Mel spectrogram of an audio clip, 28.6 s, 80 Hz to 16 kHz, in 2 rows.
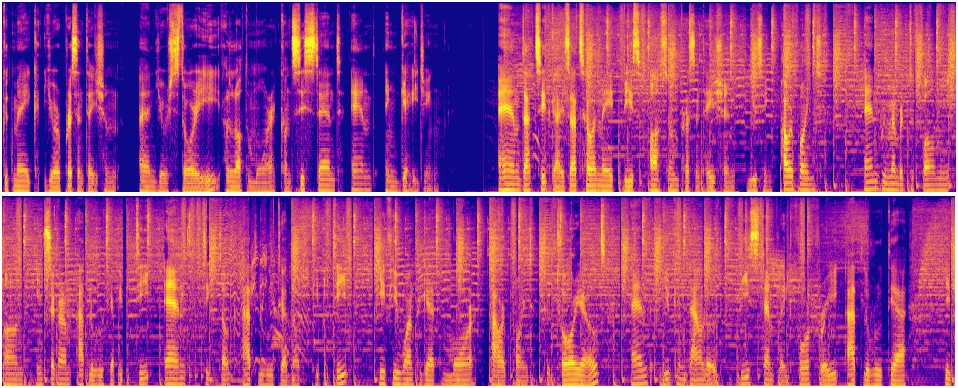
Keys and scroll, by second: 2.4 KP_2, 2.7 KP_Decimal, 2.9 KP_2, 3.2 KP_5, 4.2 Return.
